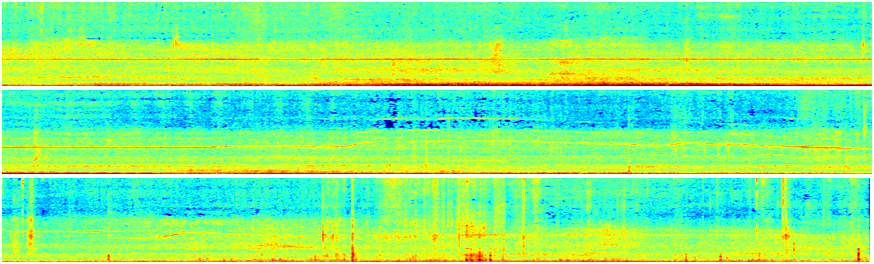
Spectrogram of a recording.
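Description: A motor vehicle's engine running with a low steady rumble that swells to its loudest about eight to ten seconds in, then fades away.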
